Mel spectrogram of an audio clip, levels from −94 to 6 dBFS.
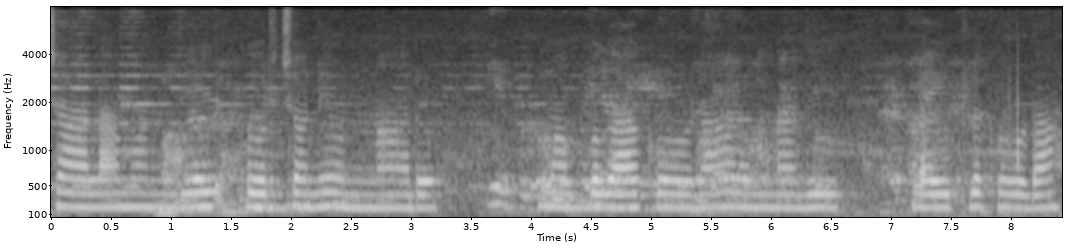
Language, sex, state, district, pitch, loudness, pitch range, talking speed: Telugu, female, Andhra Pradesh, Annamaya, 190 Hz, -16 LUFS, 190-195 Hz, 70 wpm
